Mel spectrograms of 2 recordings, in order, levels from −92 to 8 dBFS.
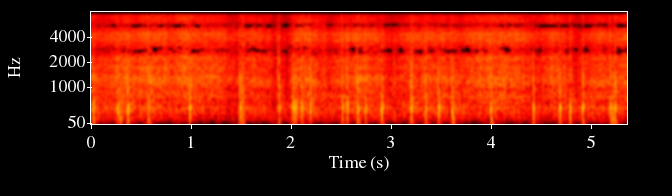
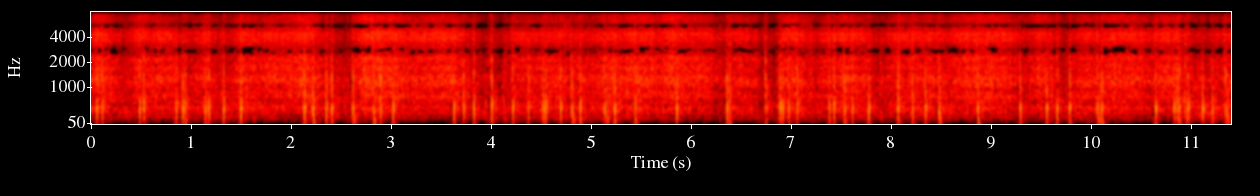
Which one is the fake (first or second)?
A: first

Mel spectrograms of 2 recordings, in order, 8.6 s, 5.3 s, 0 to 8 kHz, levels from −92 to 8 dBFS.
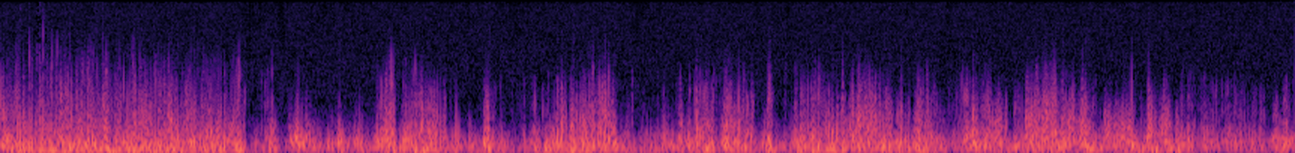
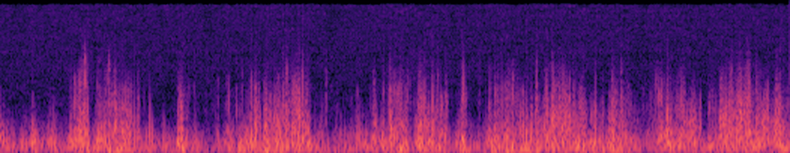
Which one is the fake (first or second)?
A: second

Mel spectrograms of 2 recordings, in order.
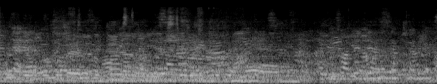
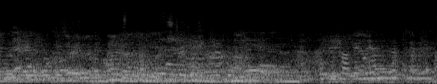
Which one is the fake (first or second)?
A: second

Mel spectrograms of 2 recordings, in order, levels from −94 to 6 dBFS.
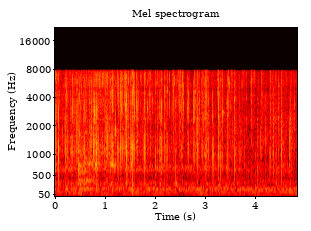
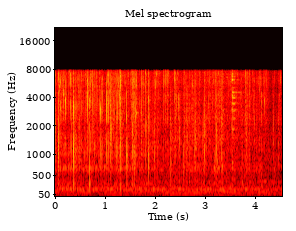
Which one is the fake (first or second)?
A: first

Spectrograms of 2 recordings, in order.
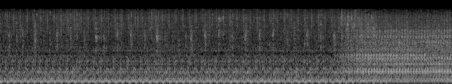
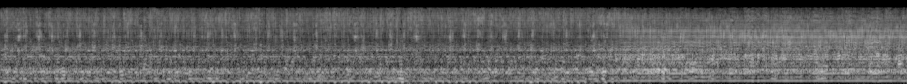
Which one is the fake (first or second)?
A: second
